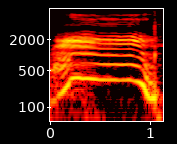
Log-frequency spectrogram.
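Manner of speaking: sharp "Argh!" of frustration; short angry groan; frustrated growl. Retold or imitated. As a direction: let out an annoyed growl. Frustrated outburst at work.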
